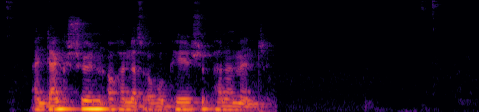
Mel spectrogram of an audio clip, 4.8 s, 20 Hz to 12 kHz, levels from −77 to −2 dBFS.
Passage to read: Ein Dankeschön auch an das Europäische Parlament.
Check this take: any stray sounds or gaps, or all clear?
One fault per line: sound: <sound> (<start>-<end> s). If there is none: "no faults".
no faults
